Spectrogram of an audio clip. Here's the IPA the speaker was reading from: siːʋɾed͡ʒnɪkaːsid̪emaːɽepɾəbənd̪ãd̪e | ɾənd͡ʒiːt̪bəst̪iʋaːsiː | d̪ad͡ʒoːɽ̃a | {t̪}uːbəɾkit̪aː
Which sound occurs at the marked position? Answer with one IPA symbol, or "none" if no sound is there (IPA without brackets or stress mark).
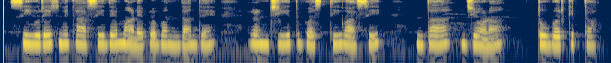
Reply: t̪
